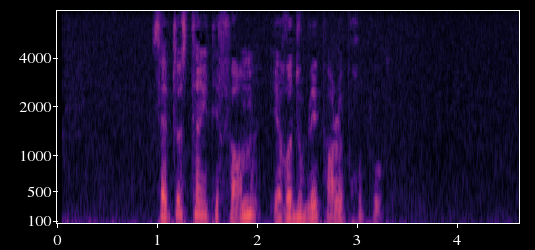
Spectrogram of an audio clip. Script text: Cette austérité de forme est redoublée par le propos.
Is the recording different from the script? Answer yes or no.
yes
